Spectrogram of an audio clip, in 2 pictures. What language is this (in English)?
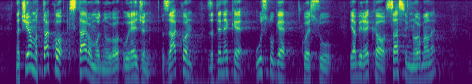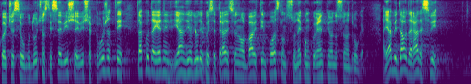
Croatian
